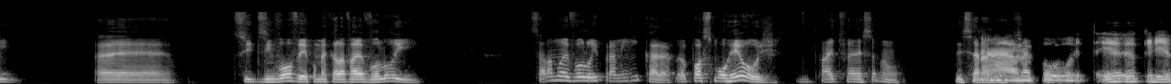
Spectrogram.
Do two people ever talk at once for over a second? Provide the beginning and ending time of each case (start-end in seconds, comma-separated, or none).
none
